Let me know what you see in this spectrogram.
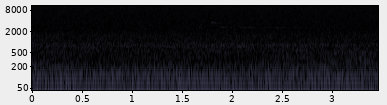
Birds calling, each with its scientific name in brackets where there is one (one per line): Yellow-bellied Sapsucker (Sphyrapicus varius)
